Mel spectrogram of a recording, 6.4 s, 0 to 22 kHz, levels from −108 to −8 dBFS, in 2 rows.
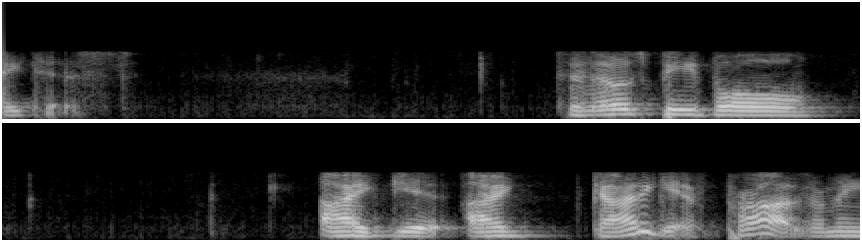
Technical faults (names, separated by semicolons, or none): G.729 codec; VoIP packet loss concealed by the speech codec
